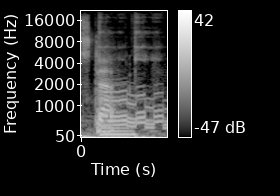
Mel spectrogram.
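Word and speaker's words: steppe: It's just step.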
